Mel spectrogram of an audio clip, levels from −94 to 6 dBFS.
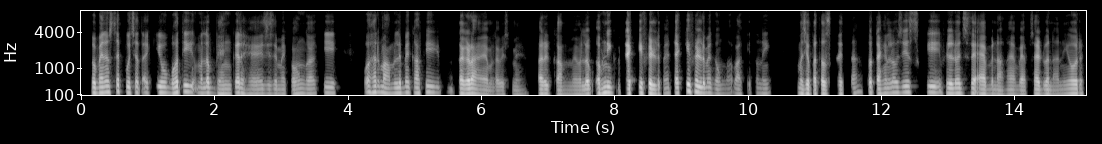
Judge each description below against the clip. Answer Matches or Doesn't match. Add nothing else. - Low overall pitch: Matches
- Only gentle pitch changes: Doesn't match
